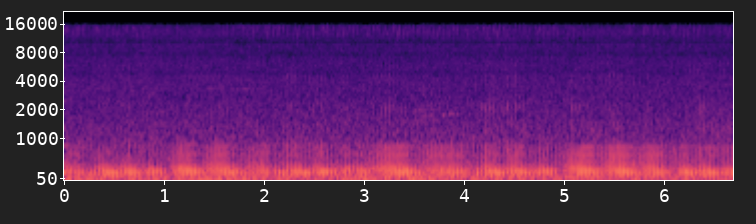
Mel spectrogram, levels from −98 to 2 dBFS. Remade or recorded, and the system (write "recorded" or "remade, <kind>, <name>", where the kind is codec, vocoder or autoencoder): recorded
